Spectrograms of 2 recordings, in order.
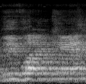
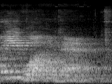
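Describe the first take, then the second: First: "Live" said with a short i, as in give. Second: "Leave" with a long ee, pitched higher. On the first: Man puzzling over the record's lyric, saying "Live". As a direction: say "Live" short, not "Leave". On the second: Man testing the other lyric, saying "Leave" higher. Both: Shown as a demonstration. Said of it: "Is she saying".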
